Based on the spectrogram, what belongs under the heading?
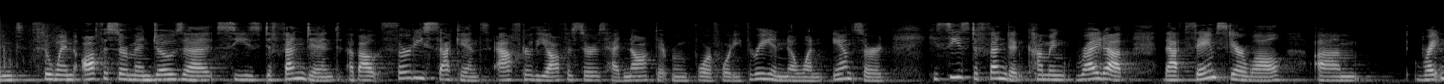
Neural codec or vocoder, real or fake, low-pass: none; real; 7.2 kHz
